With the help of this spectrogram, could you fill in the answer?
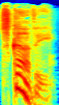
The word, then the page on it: scurvy: British English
